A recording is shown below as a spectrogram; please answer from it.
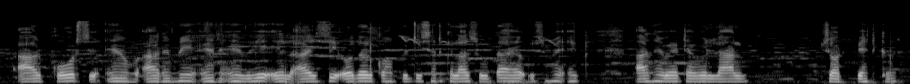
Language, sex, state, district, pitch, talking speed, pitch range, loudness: Hindi, male, Bihar, Vaishali, 140 Hz, 150 wpm, 135-145 Hz, -27 LUFS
